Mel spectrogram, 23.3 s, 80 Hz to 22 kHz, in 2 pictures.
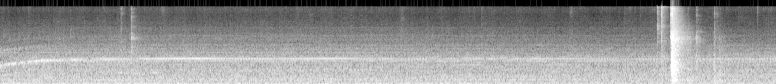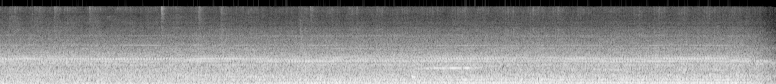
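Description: Train hauled by a Class 73 electro-diesel locomotive, running: a steady high whine over a low rumble, with one sharp bang about ten seconds in.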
